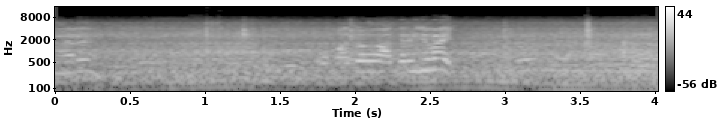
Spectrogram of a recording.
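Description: Pickup truck engine idling with a steady low rumble, under men's voices.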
